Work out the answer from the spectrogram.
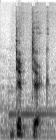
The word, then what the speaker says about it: diptych: How do you pronounce that? Diptych. Diptych.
